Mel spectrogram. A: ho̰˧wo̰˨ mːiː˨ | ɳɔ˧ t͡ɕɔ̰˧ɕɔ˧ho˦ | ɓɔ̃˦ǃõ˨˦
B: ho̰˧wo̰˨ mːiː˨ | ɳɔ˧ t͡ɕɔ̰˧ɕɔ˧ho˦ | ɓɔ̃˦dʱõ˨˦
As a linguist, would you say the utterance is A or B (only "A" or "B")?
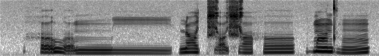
B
